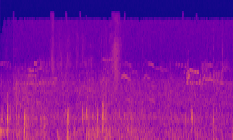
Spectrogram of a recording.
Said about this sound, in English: This is how it sounds and how it looks when the ice cap meets the sea. You see the azure blue of the ice there that's caused by the great pressure of the glacier above it, of the ice cap just weighing down on the ice.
